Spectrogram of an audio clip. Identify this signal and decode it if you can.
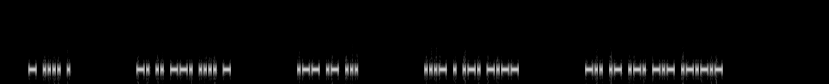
Morse code, heard as a keyed tone, about 50 wpm, 700 Hz. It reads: THE NIGHT WAS VERY DARK.
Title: 4x Word-Spacing - Sentences from Top 500 Words - 50wpm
